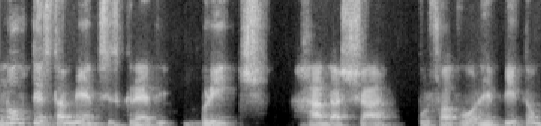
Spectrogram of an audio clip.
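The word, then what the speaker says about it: ברית חדשה: O Novo Testamento se escreve Brit Hadashah. Por favor, repitam, Brit Hadashah.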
